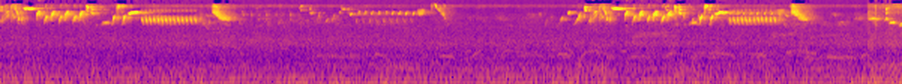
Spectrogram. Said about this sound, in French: le chant que vous entendez en arrière-plan, eh bien c'est celui du chardonneret élégant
